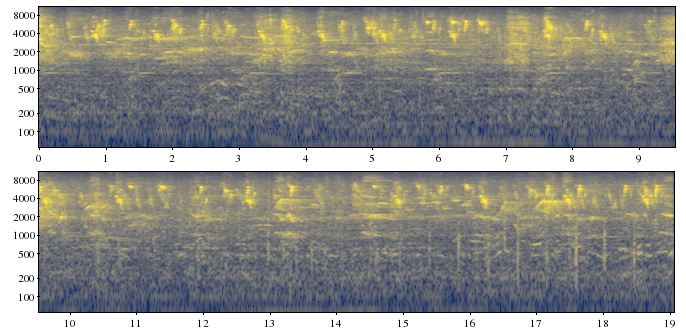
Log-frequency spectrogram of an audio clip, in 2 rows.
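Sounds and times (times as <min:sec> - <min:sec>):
birds chirping and singing: 0:00.0 - 0:19.0.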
